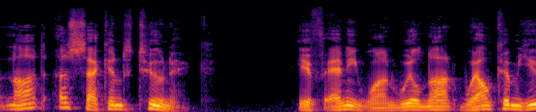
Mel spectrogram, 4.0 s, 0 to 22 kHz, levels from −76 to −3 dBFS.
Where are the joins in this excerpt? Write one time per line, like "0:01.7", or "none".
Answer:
0:02.1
